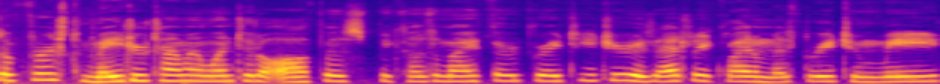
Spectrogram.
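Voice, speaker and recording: Quiet and monotone with flat intonation, a woman's fairly high voice carries a dark, mellow tone at a moderate pace, the sound dry and close with no echo. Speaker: commentary YouTuber. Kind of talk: storytime monologue. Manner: casual, filler-heavy.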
